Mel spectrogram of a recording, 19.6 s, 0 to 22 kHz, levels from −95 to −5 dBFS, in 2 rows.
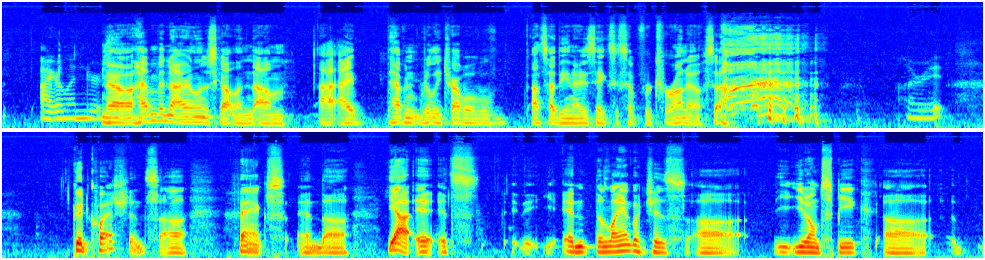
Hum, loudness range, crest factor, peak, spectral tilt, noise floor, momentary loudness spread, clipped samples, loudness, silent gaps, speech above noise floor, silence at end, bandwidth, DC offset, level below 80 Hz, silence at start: none; 7 LU; 24 dB; -4 dBFS; -5 dB/octave; -57 dBFS; 18 LU; under 0.1%; -26 LUFS; none; 32 dB; 0.2 s; over 20 kHz; under 0.1%; -56 dBFS; 0.4 s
